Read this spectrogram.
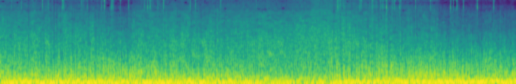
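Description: A fiery explosion roars.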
